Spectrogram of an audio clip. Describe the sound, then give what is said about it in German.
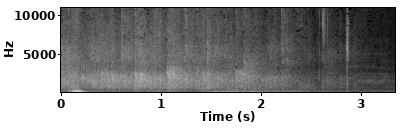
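A crowd applauds with dense, steady clapping that holds for a few seconds, then gradually thins and fades, a couple of last sharp claps standing out at the end. “Jawohl, Applaus.”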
